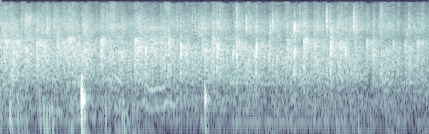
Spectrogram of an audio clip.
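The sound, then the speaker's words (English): A crowd claps together in a steady, continuous round of applause for a group of speakers, with an occasional sharper clap standing out from the wash of sound. “Can you give them all a round of applause?”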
